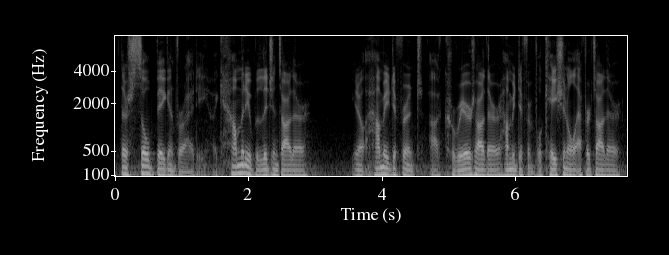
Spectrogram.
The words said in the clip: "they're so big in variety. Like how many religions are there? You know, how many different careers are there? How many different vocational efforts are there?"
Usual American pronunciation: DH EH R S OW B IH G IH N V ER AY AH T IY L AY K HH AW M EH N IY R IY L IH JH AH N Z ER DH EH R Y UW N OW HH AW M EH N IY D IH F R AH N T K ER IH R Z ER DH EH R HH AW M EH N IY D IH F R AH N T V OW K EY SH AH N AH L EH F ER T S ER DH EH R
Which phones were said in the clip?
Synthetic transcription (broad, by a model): DH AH R S OW B IH G IH N V ER AY AH T IY L AY K HH AW M EH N IY R IY L IH JH AH N Z ER DH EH R Y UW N OW HH AW M EH N IY D IH F R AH N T K ER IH R Z ER DH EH R HH AW M EH N IY D IH F R AH N T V OW K EY SH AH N L EH F ER T S ER DH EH R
